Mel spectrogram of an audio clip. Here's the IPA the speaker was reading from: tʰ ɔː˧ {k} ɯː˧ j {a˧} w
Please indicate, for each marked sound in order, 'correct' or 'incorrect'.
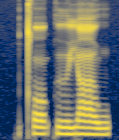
correct, correct

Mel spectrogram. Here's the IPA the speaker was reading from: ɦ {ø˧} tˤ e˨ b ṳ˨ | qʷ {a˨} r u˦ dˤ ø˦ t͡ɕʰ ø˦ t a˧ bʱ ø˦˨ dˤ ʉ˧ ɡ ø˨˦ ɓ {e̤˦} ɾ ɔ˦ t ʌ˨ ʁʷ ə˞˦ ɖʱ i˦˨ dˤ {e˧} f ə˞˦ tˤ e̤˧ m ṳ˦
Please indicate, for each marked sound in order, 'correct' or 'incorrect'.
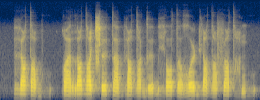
correct, incorrect: a˧, correct, correct

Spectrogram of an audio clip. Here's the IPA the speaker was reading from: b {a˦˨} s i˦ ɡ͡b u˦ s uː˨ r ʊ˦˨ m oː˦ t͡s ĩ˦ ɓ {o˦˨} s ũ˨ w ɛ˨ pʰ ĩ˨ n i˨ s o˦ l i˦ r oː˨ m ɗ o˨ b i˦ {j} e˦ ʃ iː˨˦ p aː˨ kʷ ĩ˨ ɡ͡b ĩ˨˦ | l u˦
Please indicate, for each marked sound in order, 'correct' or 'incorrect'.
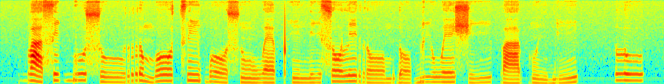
correct, correct, incorrect: w

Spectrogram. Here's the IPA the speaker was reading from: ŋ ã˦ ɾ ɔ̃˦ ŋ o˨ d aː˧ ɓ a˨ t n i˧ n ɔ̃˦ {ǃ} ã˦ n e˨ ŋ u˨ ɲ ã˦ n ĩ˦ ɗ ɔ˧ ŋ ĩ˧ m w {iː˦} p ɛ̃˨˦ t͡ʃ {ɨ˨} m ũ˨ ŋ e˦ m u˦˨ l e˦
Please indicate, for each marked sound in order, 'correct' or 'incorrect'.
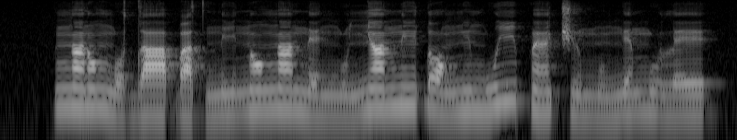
incorrect: ŋ, correct, correct

